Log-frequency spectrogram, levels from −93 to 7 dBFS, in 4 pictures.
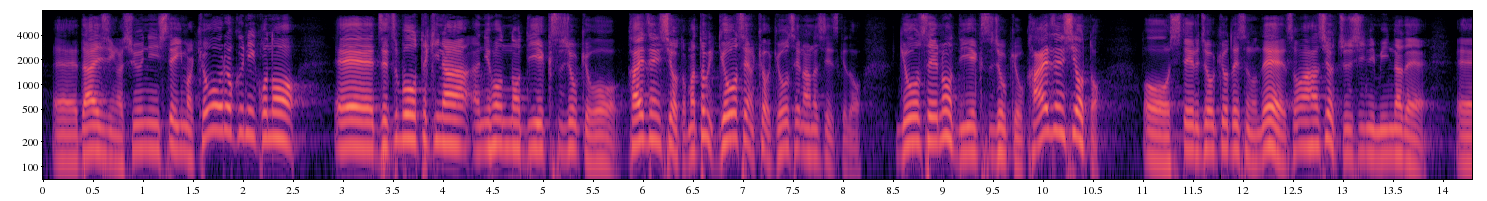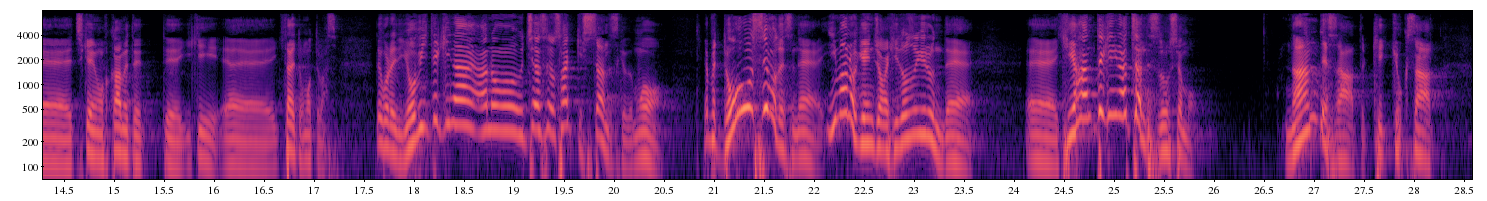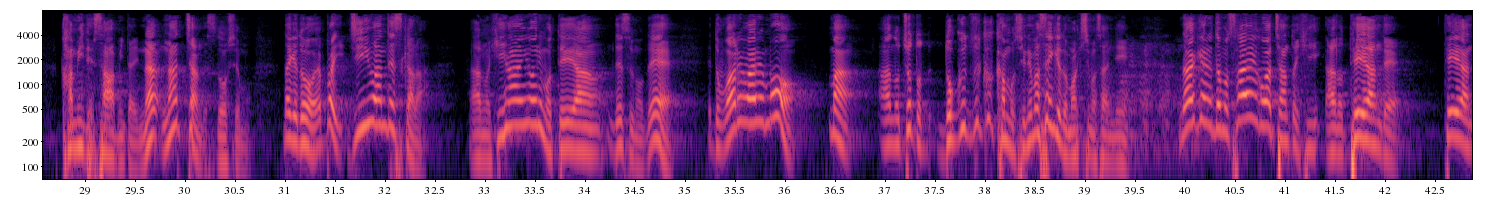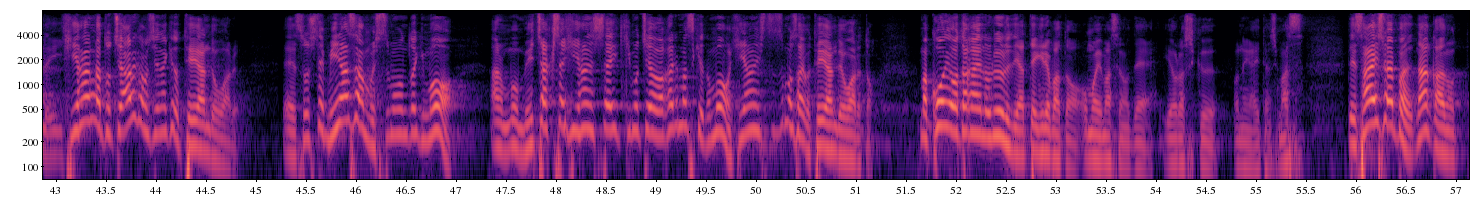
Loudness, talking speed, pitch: -28 LUFS, 425 characters per minute, 180 Hz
